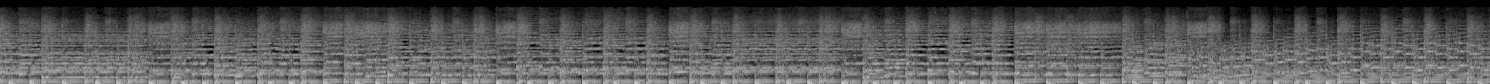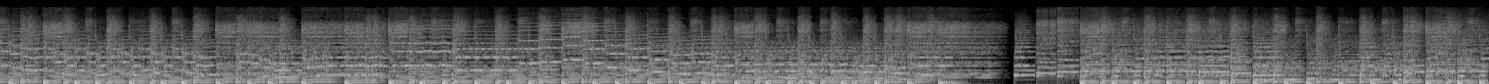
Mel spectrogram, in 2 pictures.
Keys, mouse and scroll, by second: 2.8 click, 4.4 ctrl+s, 4.6 click, 8.3 ctrl+s, 8.6 click, 14.3 click, 17.4 click, 17.9 scroll up 2, 18.3 i, 19.4 click, 19.6 i, 20.9 click, 21.1 i, 23.4 ctrl+s, 24.4 0, 25.3 0, 26.1 3, 27.3 scroll down 2, 28.5-29.1 typing.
